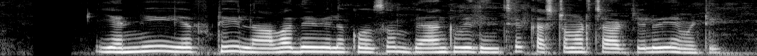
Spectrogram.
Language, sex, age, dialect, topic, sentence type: Telugu, female, 25-30, Telangana, banking, question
